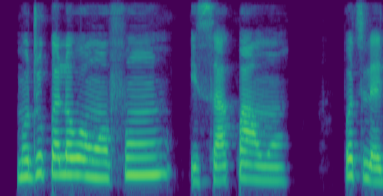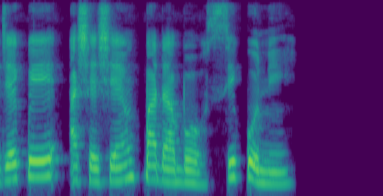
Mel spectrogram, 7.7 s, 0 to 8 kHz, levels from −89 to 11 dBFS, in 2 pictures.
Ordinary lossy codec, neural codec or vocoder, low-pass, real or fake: none; none; none; real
